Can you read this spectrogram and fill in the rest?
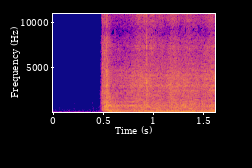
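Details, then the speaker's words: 1968 Chevy C10, believed to have a 307 V8, that sat in a field for decades with its engine locked; freed up and the watery oil changed: sudden steady, even cranking with no binding or clunks. Normal cranking. "okay stop that sounds different that's all right cranking very much how it should good"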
